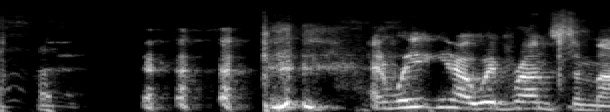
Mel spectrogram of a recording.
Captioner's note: laughs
